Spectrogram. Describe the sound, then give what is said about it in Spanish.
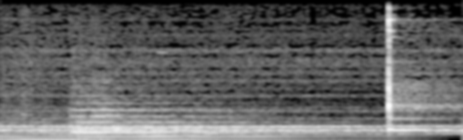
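A large bell hums with a long, ringing resonance, then is struck again near the end with a sharp, bright clang. Church bells tolling, fairly loud, with no voices. “una tarde se volvió loco de coraje porque alguien tocó las campanas de la iglesia cuando no era hora.”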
